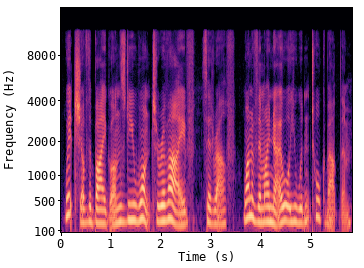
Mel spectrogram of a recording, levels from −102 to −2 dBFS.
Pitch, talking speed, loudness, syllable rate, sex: 200 Hz, 225 wpm, -17 LUFS, 5.2 syllables/s, female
